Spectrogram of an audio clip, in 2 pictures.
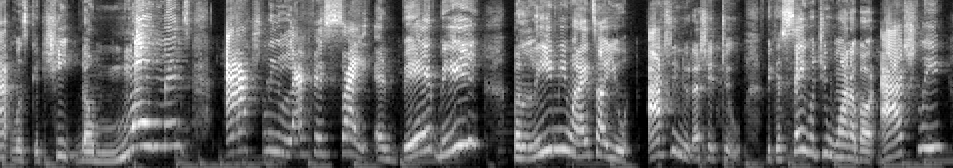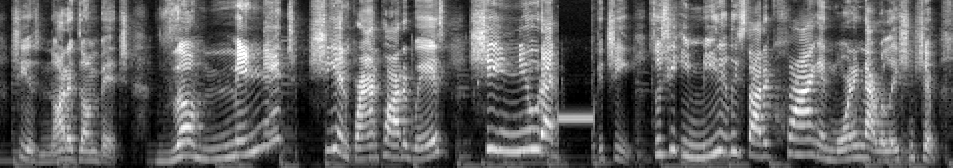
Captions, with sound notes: was gonna cheat the moment Ashley left his sight. And baby, believe me when I tell you, Ashley knew that shit too. Because say what you want about Ashley, she is not a dumb bitch. The minute she and Grant parted ways, she knew that (beep) could cheat. So she immediately started crying and mourning that relationship.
